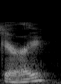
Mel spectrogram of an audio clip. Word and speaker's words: Gerry: G-E-R-R-Y, spelled like Jerry, pronounced Gary.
